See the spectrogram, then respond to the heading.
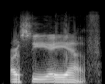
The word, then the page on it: RCAF: American English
